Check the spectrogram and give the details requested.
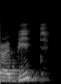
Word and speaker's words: habites: or elle plural, but the only two that you're going to pronounce are the nous and the vous. The rest of them are silent endings. They're pronounced exactly the same. Just notice that the endings are different. We'll come back to that at a later stage, but they're pronounced the same.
